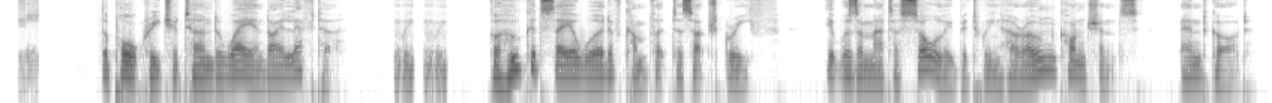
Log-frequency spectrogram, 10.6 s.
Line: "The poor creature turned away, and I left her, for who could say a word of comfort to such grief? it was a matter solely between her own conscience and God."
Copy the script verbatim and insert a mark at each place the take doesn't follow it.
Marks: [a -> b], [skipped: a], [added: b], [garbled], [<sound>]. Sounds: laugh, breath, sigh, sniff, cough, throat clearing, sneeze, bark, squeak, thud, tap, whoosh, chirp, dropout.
[laugh] "The poor creature turned away, and I left her, [laugh] for who could say a word of comfort to such grief? it was a matter solely between her own conscience and God."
